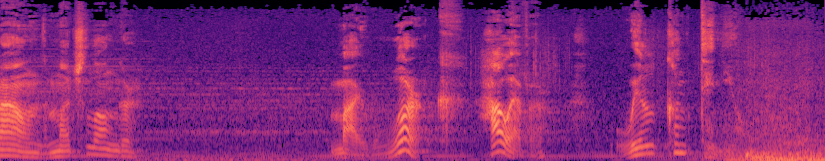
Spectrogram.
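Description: A man speaks slowly and calmly in a low voice, close by.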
